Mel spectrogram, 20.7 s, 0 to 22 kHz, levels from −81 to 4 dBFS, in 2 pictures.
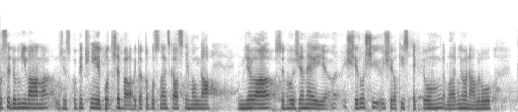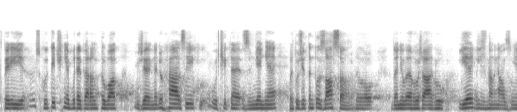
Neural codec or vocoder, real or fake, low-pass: codec, 16 kHz, 1 kbps, FreqCodec, larger model; fake; 7.2 kHz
